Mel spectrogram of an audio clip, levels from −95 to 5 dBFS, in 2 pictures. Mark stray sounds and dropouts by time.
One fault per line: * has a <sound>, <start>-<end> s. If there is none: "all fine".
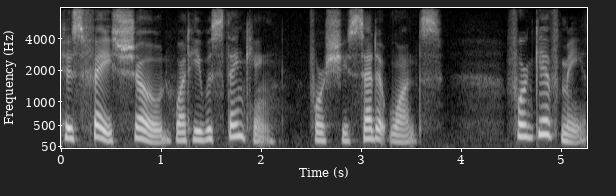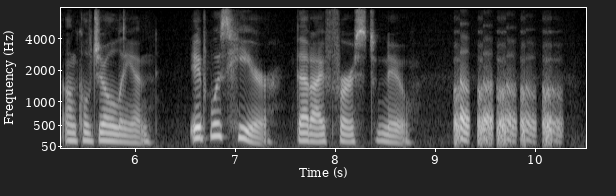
* has a laugh, 9.2-10.3 s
